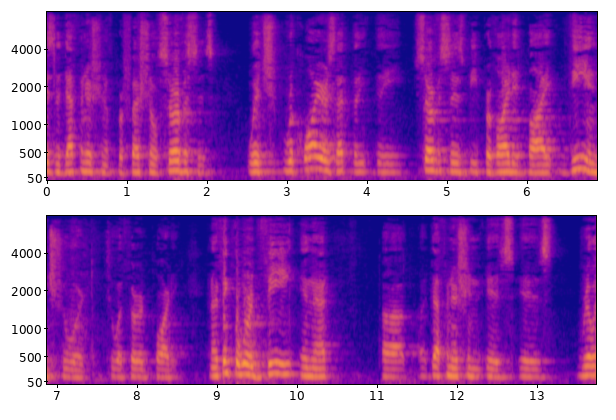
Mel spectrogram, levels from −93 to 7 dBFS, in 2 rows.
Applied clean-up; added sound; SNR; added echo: none; none; none; none.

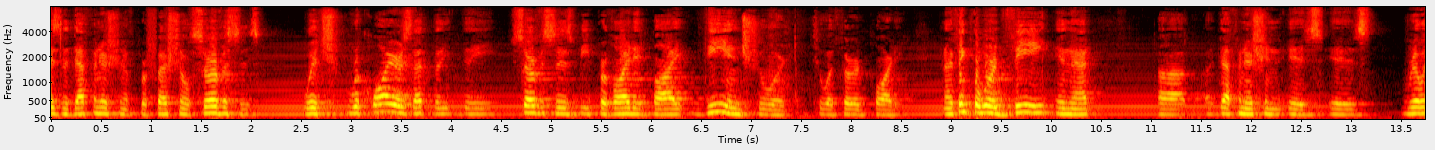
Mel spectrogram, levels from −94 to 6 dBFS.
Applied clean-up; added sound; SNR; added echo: none; Bowed string instrument; 19 dB; none.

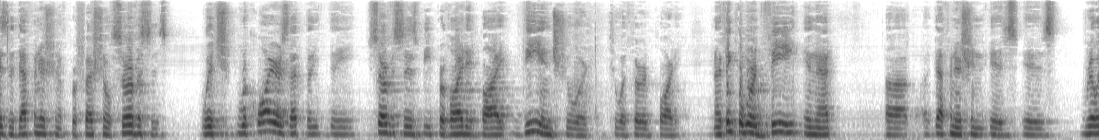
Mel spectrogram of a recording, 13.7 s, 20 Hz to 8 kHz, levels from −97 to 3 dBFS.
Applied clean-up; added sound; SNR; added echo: neural separator model SepFormer DNS4.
